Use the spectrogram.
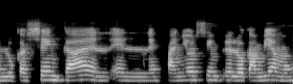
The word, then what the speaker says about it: Lukashenka: han dicho muy bien si queremos ser totalmente fieles si quieres la pronunciación bielorrusa diríamos lukashenka en español siempre lo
